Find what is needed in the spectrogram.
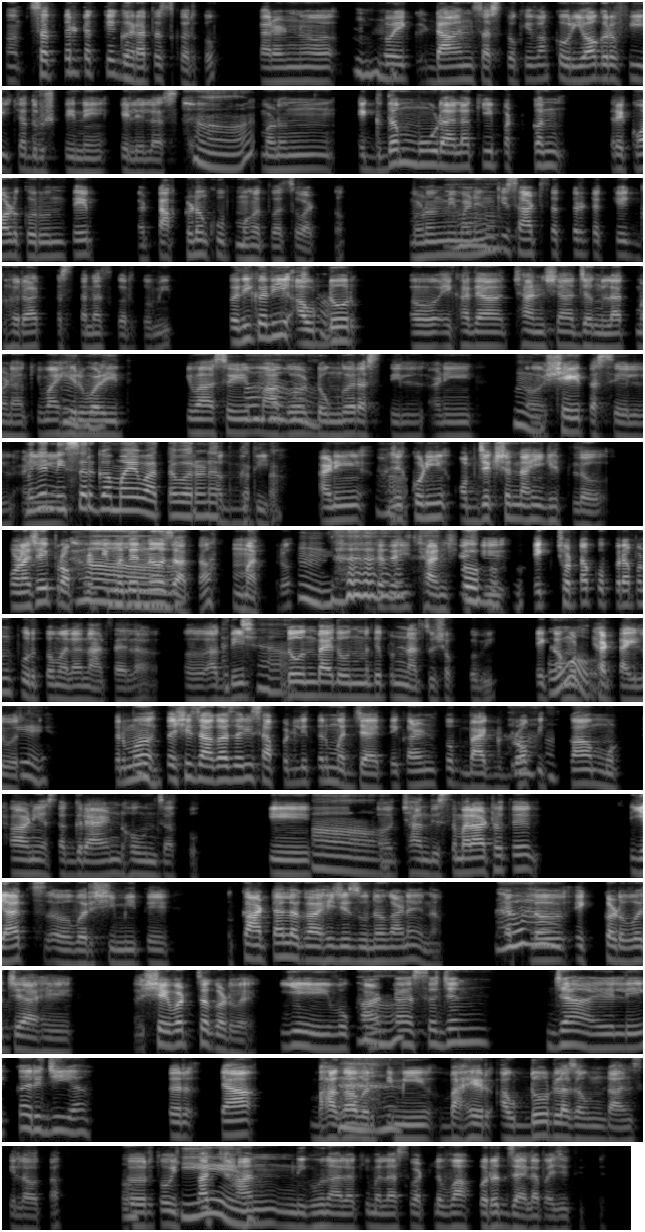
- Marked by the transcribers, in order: in English: "डान्स"; in English: "कोरिओग्राफीच्या"; tapping; in English: "ऑब्जेक्शन"; giggle; laughing while speaking: "जाता मात्र"; in English: "बॅकड्रॉप"; in English: "ग्रँड"; singing: "ये वो काटा सजन, जाये लेकर जिया!"; chuckle; in English: "डान्स"
- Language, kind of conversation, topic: Marathi, podcast, सोशल मीडियासाठी सर्जनशील मजकूर तुम्ही कसा तयार करता?
- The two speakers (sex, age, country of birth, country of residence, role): female, 30-34, India, India, host; male, 40-44, India, India, guest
